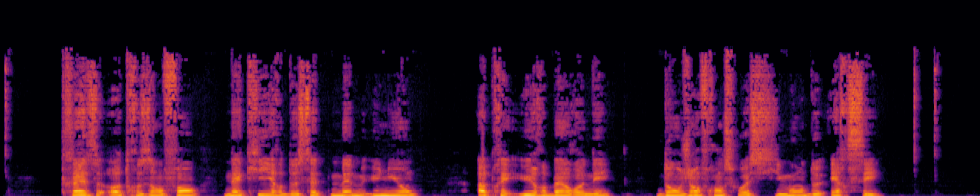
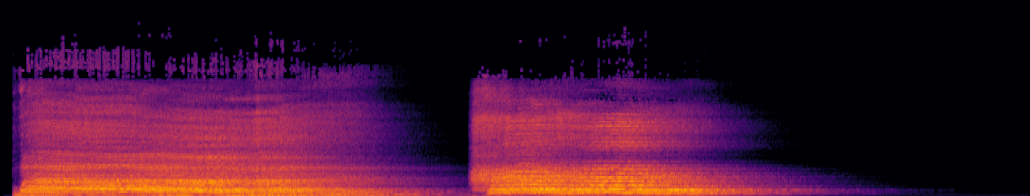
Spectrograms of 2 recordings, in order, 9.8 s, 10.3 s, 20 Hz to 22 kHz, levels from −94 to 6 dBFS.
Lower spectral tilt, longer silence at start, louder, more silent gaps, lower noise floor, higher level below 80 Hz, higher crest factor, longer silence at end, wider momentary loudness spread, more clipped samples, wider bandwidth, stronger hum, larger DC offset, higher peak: first, -5.5 dB/octave vs -2.5 dB/octave; first, 0.6 s vs 0.15 s; about the same, -18 LUFS vs -17 LUFS; neither; second, -76 dBFS vs -85 dBFS; about the same, -60 dBFS vs -64 dBFS; about the same, 18 dB vs 18 dB; second, 0.45 s vs 2.6 s; second, 8 LU vs 16 LU; neither; about the same, 16.5 kHz vs 17 kHz; neither; neither; about the same, -2 dBFS vs -2 dBFS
